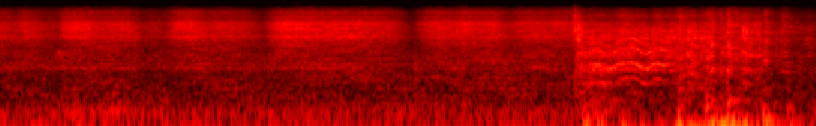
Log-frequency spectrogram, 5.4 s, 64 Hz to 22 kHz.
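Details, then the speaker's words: 1981 Dodge D150 with the distributor reset to 0.008. It now has spark, but the owner suspects no fuel is reaching the carburetor yet (little gas, leaking fill hose) and that the choke is causing problems. The starter churns steadily and never catches. "I'm not getting fuel up there yet I don't think but we are getting sparked finally"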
